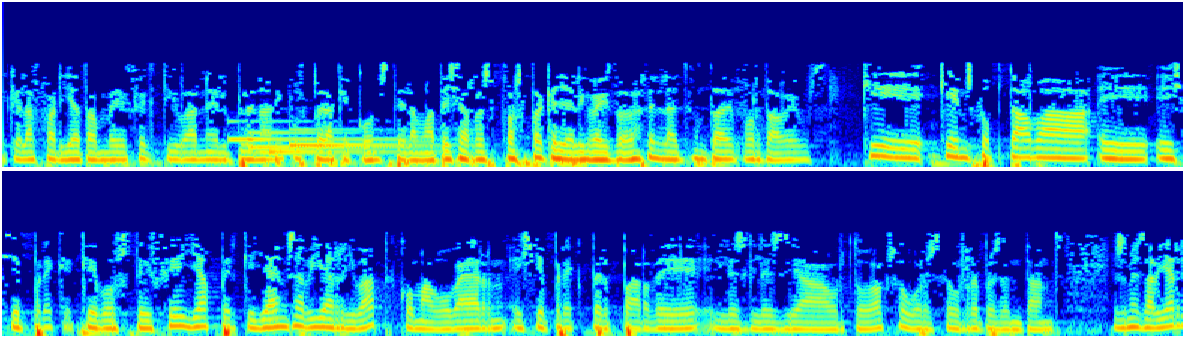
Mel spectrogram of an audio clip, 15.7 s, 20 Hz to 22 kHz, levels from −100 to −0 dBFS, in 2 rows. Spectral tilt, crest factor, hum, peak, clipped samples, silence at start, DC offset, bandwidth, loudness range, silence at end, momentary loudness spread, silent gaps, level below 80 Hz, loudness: -7 dB/octave; 20 dB; none; -10 dBFS; under 0.1%; 0.05 s; under 0.1%; 5.8 kHz; 5 LU; 0 s; 9 LU; none; -38 dBFS; -31 LUFS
